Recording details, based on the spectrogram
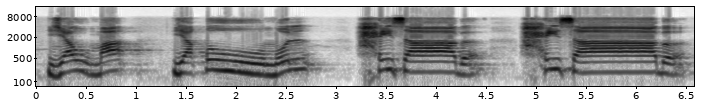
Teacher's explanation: لام کے بعد جو ہا ہے یہ ہا بریک ہے، اس کو بھاری ساؤنڈ کے ساتھ نہیں پڑھنا، کلیئر کر کے پڑھنا ہے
